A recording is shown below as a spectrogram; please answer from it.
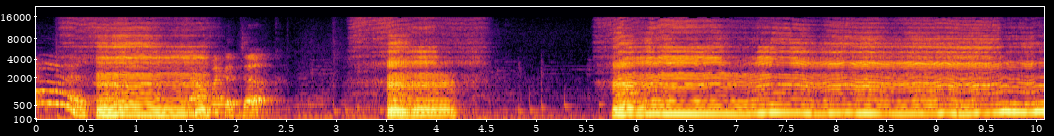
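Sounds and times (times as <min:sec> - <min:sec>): straw oboe reedy note: 0:00.2 - 0:02.1, 0:03.1 - 0:04.7, 0:05.6 - 0:10.0.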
